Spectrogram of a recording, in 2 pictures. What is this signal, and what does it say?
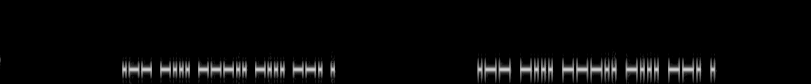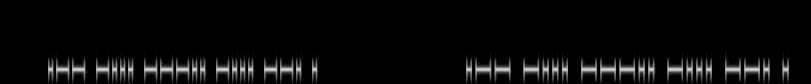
Morse code, heard as a keyed tone, about 30 wpm, 700 Hz. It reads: WB8BGE WB8BGE WB8BGE WB8BGE
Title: Speed Racing - USA 2x3 Call Signs 25wpm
